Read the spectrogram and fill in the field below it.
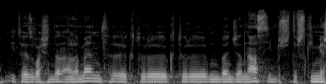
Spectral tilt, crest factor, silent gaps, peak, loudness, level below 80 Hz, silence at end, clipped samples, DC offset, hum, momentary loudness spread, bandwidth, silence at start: -6 dB/octave; 14 dB; none; -14 dBFS; -27 LUFS; -56 dBFS; 0 s; under 0.1%; under 0.1%; none; 4 LU; 13.5 kHz; 0 s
